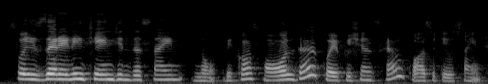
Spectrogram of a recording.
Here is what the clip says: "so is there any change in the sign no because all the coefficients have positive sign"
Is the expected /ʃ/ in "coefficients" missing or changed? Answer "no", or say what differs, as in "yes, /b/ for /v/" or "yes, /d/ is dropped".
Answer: no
